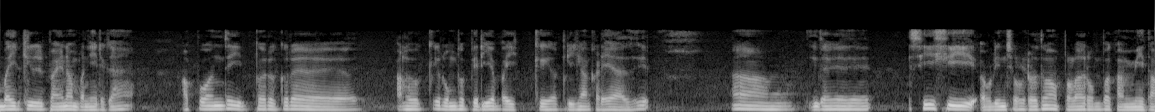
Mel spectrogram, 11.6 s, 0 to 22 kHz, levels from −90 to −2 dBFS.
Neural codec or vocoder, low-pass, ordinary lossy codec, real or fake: codec, 16 kHz, 2 kbps, FunCodec, trained on Chinese and English, 25 frames a second; 7.2 kHz; none; fake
